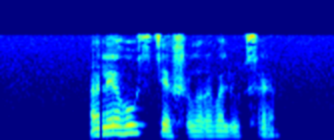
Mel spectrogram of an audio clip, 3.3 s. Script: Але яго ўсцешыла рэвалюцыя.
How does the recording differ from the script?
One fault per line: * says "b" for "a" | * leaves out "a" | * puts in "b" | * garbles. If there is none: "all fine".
all fine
